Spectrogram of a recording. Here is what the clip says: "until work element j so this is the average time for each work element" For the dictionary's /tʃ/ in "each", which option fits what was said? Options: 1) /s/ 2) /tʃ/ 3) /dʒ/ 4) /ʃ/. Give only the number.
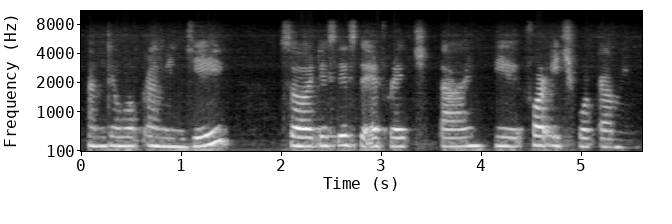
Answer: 2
